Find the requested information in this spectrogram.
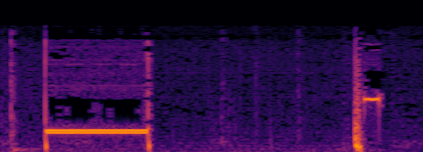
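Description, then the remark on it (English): A single steady telephone ring tone lasts about a second, followed after a pause by a short, sharp touch-tone beep, both clear over faint line hiss, with no talking. “What do you suppose that beep meant? I only hit a touch tone.”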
